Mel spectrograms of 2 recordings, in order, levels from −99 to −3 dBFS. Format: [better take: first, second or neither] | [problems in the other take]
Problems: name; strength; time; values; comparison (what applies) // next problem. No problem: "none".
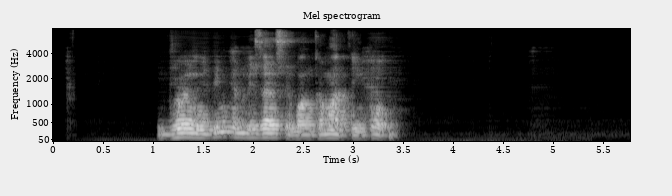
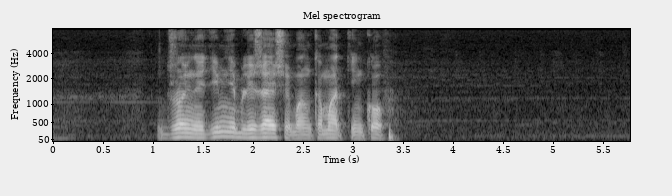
second | noise reduction (neural mask model DeepFilterNet 3)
